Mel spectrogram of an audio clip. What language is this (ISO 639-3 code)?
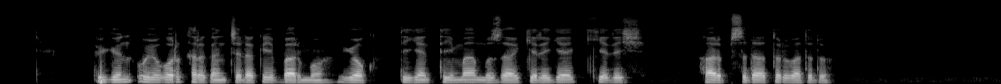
uig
